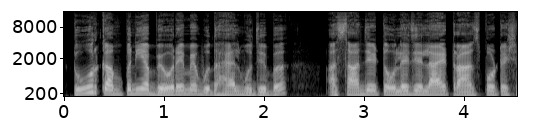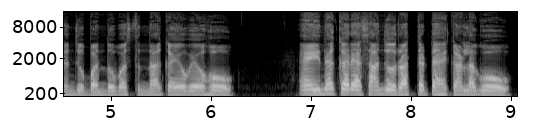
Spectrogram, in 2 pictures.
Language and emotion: Sindhi, angry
